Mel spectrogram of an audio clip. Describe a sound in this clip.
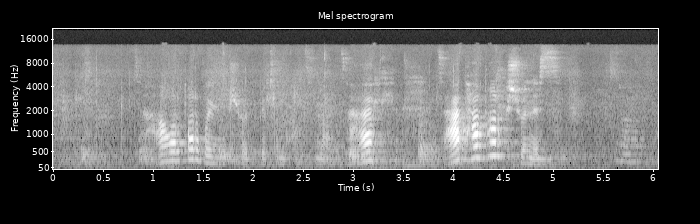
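A teenage girl speaks.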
